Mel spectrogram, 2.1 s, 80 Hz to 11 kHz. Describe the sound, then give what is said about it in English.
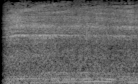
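Traffic noise at the Franklin Arterial and Marginal Way junction in Portland, Maine, a busy twenty-lane intersection at the edge of downtown: a steady, dense rumble of engines with low droning hums, holding an even loudness throughout and without voices. “The junction of Franklin Arterial and Marginal Way is Portland's busiest intersection. 20 lanes of traffic converge on the edge of the downtown district of Maine's largest city.”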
